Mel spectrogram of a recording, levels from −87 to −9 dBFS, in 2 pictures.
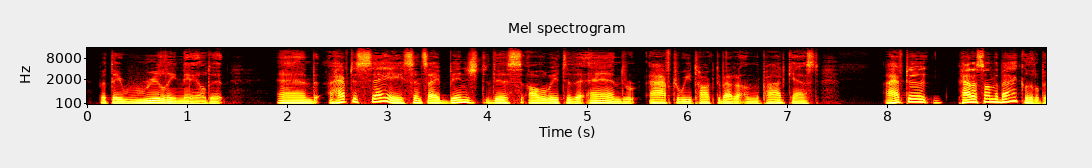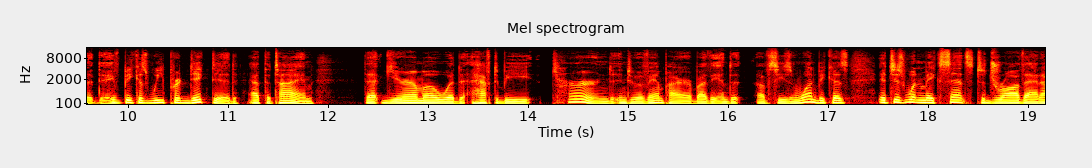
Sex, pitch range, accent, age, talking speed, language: male, 105-125 Hz, American, 40-59, 220 wpm, English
